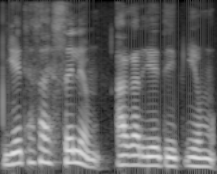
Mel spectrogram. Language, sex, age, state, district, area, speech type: Kashmiri, male, 30-45, Jammu and Kashmir, Srinagar, urban, spontaneous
